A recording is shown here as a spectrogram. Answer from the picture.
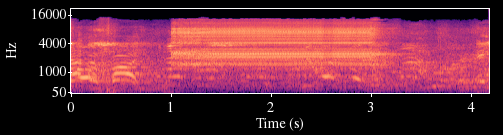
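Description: Electric scoreboard buzzer sounding one steady, loud blast for about two seconds, starting about a second in, amid shouting spectators.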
